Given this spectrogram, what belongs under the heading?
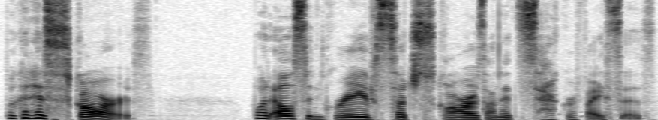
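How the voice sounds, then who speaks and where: A woman's voice: mid-range voice, a little slow, fairly bright tone, no echo, clean studio sound, natural voice. A woman voicing a young man who speaks ominously, cold and secretive.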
